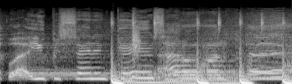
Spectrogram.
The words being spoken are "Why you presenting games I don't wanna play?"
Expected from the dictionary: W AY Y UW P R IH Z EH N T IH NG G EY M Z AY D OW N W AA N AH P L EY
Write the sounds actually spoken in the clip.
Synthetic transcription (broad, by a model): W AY Y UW P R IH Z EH T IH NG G EY M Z AY D OW N W AA N AH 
